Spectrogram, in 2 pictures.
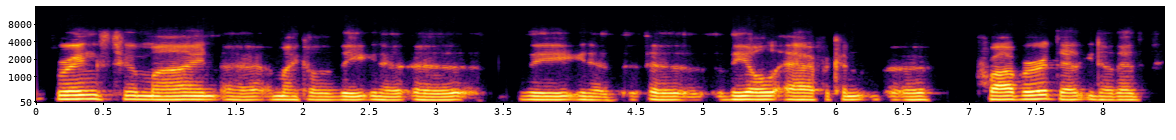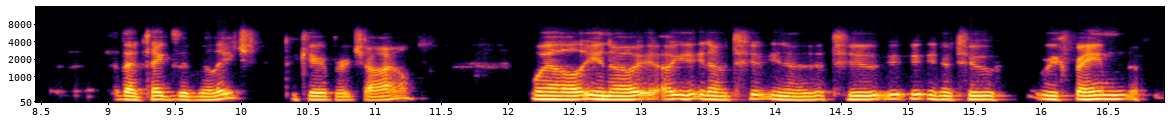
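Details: Adult male who stutters and spent many years hiding it; stuttering.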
